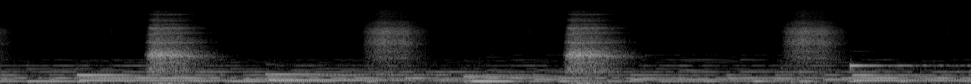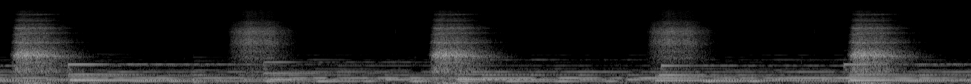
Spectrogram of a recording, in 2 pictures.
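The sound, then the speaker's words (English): Loud, rhythmic breaths rush in and out at a steady pace, about ten strong bursts two seconds apart, over a sustained, humming musical backdrop with no talking. “In, out, in, out, breathing in, breathing out.”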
